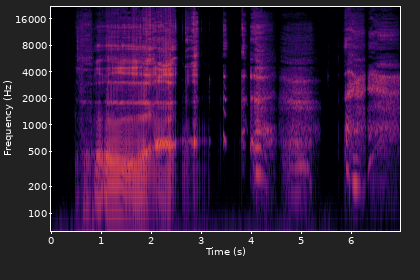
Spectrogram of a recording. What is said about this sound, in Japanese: かーやっべー、画面揺れちゃうくらいの爆音ゲップでした。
